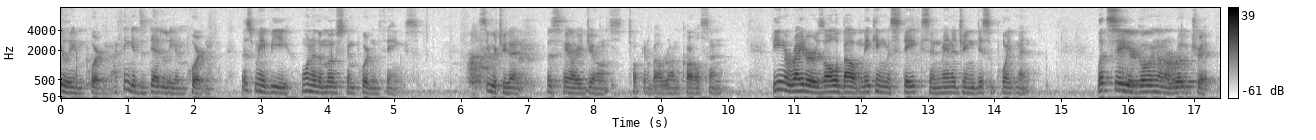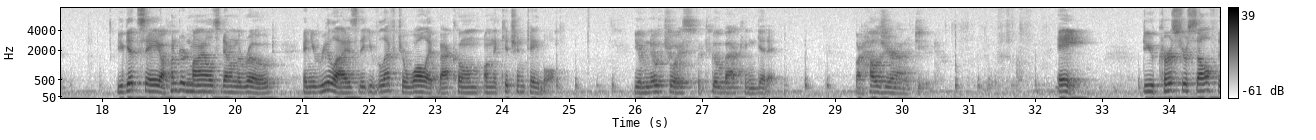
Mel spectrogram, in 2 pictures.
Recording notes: This talk was recorded in Memorial Hall at UMass Amherst.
